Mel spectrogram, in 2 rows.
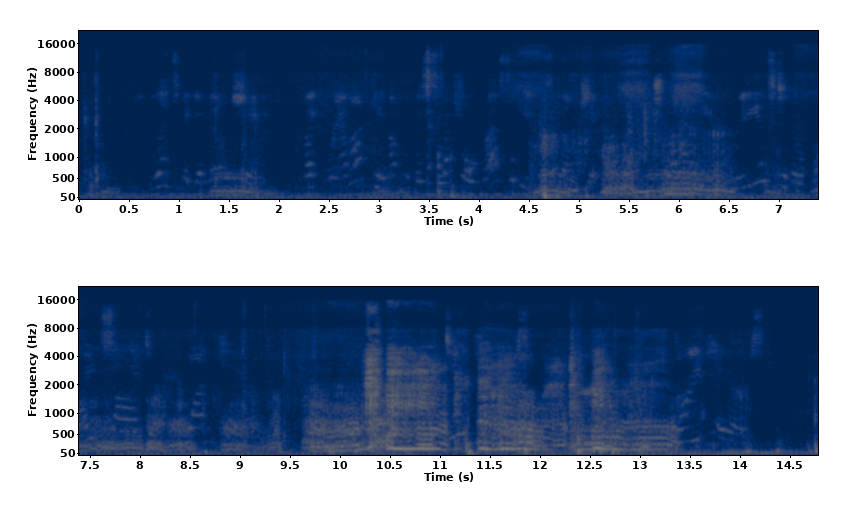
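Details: Alaskan Malamute puppies, 3.5 weeks old and playing, whine, yip and grumble in short, overlapping bursts, with human voices behind.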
